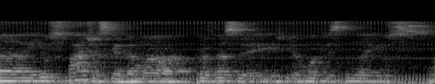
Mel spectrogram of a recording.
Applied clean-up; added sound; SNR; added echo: none; Idling; 13 dB; reverberation time 0.6 s.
